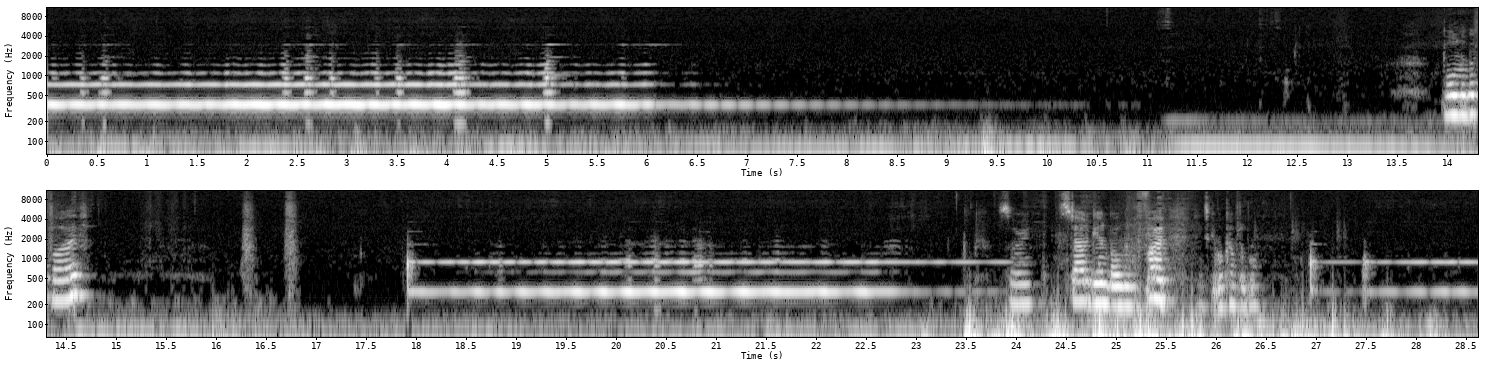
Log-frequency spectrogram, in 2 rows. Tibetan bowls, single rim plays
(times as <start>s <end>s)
17.9s 23.9s, 26.9s 28.6s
